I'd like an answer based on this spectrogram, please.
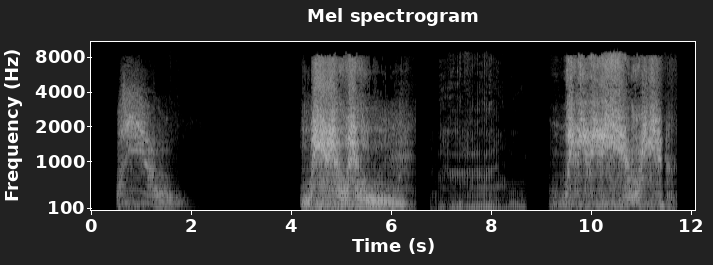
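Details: Cougar uttering a short falling snarl followed by two longer, broad, grating roars of about two seconds each, with a softer rumbling call between them.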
